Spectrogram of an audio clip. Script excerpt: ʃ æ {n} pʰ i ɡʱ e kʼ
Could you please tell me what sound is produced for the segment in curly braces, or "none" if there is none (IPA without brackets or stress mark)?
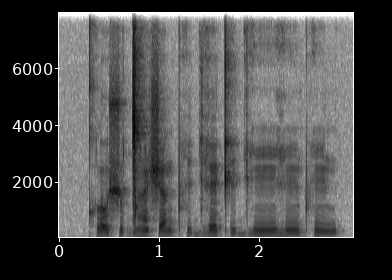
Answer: n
